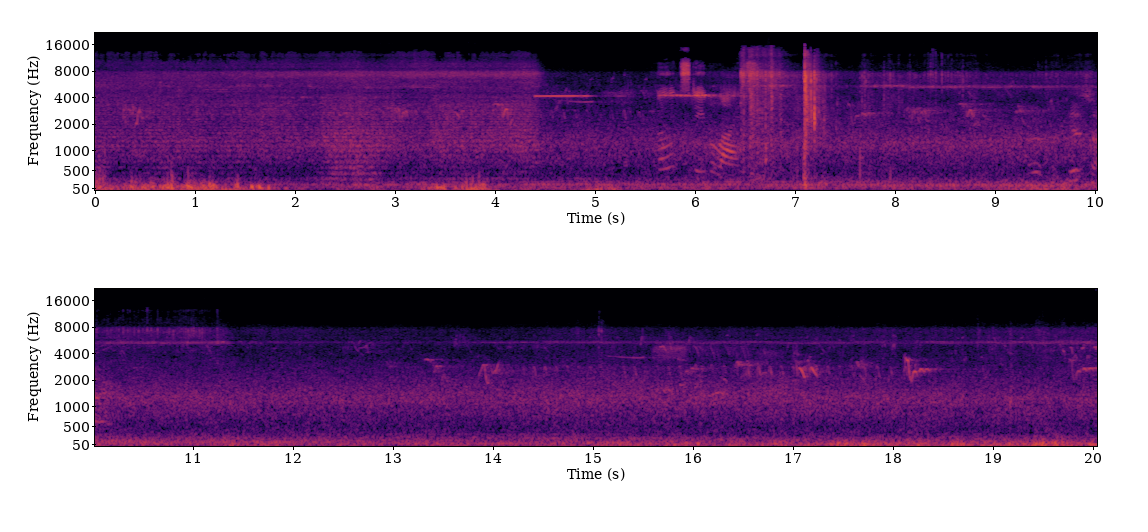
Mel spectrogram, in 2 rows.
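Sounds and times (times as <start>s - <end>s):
wind rumbling on microphone: 0.0s - 6.1s, 7.6s - 20.0s
bird chirps: 2.1s - 6.5s.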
